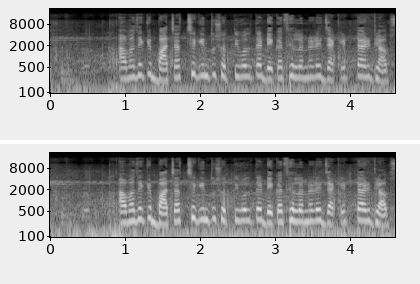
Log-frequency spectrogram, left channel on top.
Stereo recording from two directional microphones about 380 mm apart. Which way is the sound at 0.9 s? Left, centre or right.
Centre.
